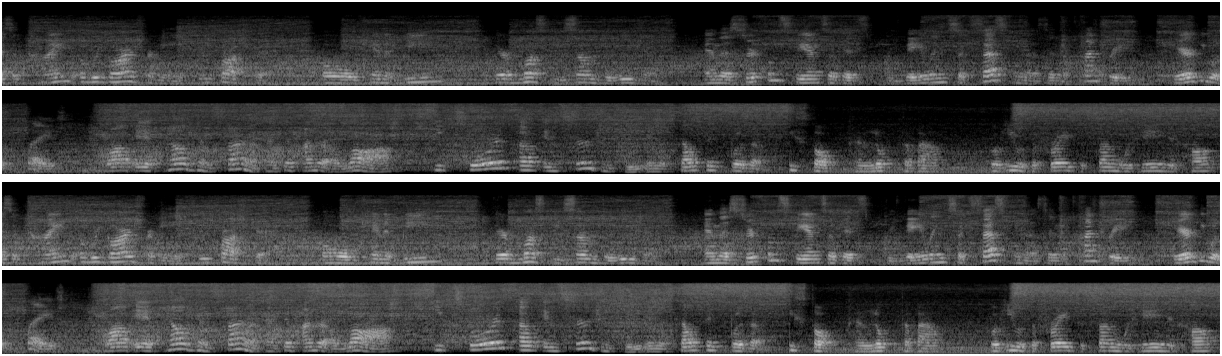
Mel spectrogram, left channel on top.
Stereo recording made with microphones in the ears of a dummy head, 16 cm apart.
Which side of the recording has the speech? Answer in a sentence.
In this clip you hear the speech on the right.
